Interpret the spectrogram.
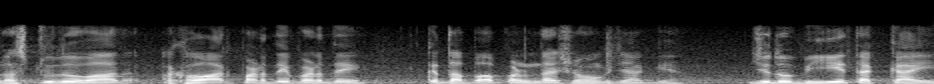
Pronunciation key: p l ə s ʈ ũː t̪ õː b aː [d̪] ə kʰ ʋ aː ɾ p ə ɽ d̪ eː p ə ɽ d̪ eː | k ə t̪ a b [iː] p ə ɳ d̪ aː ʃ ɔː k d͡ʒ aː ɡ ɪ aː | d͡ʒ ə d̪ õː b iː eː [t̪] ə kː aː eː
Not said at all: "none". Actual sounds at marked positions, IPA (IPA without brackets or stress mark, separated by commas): d̪, aː, t̪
